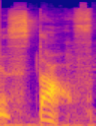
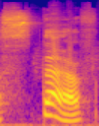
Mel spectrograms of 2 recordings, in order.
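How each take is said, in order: First: It is said with a British vowel. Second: It is said with an American vowel.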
